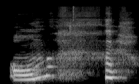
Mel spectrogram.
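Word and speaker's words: Ogham: I see some of you guys are asking about which I might be pronouncing this wrong, but it's actually spelled O-G-H-A-M, but I believe it's pronounced Om or Correct me if I'm wrong on this one.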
